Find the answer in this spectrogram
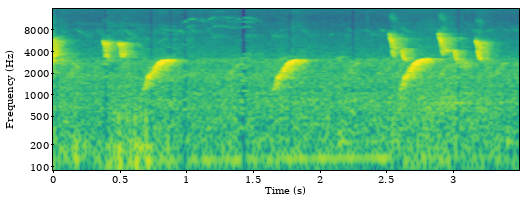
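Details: From an overhead cable in Trinidad, a small yellow bird gives three upswept chirps about a second apart, framed by short high double notes.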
